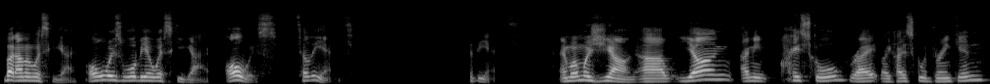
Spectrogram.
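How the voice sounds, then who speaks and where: A young man hosts a casual live-stream podcast, reading from the chat and rambling, laughing easily and restarting often with lots of "like." His voice is a little high and expressive at a normal speed, slightly worn as if he's losing it a bit. The recording is studio quality with no room sound.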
